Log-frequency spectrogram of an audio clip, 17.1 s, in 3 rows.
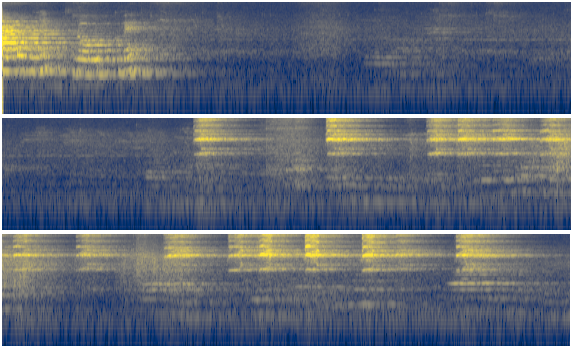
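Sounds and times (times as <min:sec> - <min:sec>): bird squawking: 0:07.6 - 0:08.3, 0:08.9 - 0:16.8.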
